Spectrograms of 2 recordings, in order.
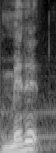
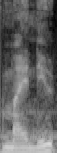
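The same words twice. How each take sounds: First: The stress is on the first syllable. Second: The stress is on the second syllable. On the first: It means a unit of time. The speaker calls it wrong. "I keep reading it as minute" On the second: It means very small. The speaker calls it right. "instead of minute"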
